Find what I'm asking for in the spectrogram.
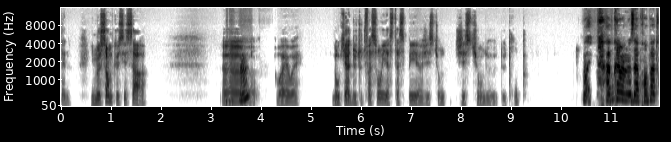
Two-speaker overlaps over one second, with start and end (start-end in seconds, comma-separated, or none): none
